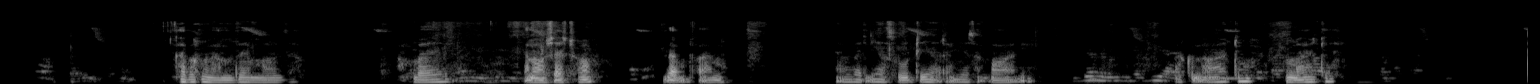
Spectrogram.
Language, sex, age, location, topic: Swahili, male, 18-24, Nakuru, health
